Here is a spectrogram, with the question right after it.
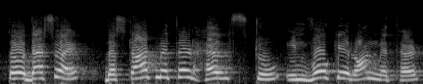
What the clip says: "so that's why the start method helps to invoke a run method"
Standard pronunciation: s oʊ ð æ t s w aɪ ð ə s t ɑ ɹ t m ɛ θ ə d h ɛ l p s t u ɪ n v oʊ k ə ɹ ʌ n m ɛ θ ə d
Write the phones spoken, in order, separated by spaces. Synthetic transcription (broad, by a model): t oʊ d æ t s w aɪ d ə s t ɑ ɹ t m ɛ t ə d h ɛ l p s t u ɪ n v oʊ k ə ɹ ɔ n m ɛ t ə d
